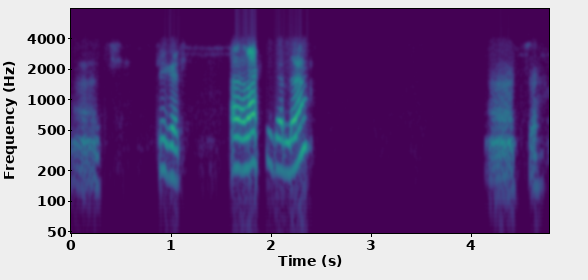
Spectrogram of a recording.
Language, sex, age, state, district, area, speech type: Bengali, male, 60+, West Bengal, Purba Bardhaman, urban, conversation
